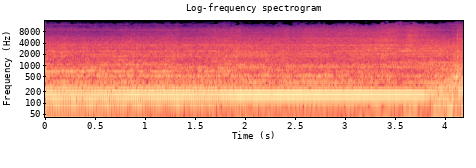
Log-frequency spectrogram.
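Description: Rock band playing live through a PA: a chord held steady over a sustained low note, without singing, breaking off at the very end as the full band with drums comes back in.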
